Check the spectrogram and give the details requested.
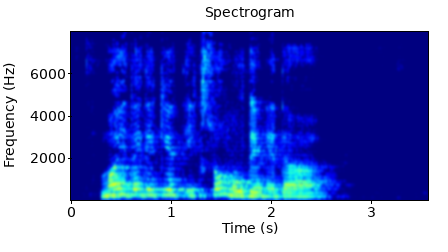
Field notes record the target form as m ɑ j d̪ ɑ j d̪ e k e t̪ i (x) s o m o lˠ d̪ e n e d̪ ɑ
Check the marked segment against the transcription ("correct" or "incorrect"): incorrect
